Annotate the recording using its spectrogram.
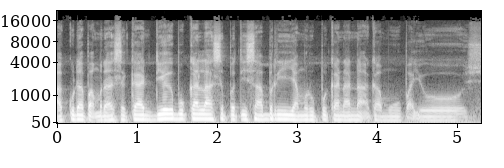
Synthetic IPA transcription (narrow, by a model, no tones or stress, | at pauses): akudapat̪̚mə̃ɾasəkandiəbukanlahsəpərt̪isabɾijaŋmə̃ɾupəkananã̰ʔkamũpa̰ʔjos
